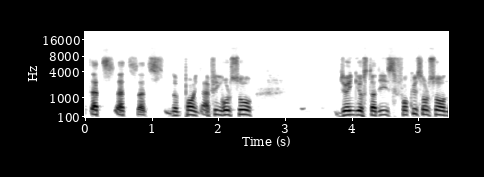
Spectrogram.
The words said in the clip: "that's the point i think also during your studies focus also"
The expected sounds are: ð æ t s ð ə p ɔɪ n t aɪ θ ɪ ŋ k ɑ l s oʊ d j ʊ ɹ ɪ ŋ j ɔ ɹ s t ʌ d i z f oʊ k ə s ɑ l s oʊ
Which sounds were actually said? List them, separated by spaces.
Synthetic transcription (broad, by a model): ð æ t s ð ə p ɔɪ n t aɪ f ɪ ŋ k ɑ l s oʊ d j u ɪ ŋ j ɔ s t ʌ d i z f oʊ k ə s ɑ l s oʊ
